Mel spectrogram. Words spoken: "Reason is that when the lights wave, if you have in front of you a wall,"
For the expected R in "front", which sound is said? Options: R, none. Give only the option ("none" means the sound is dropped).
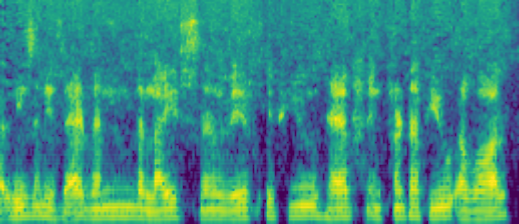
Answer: R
